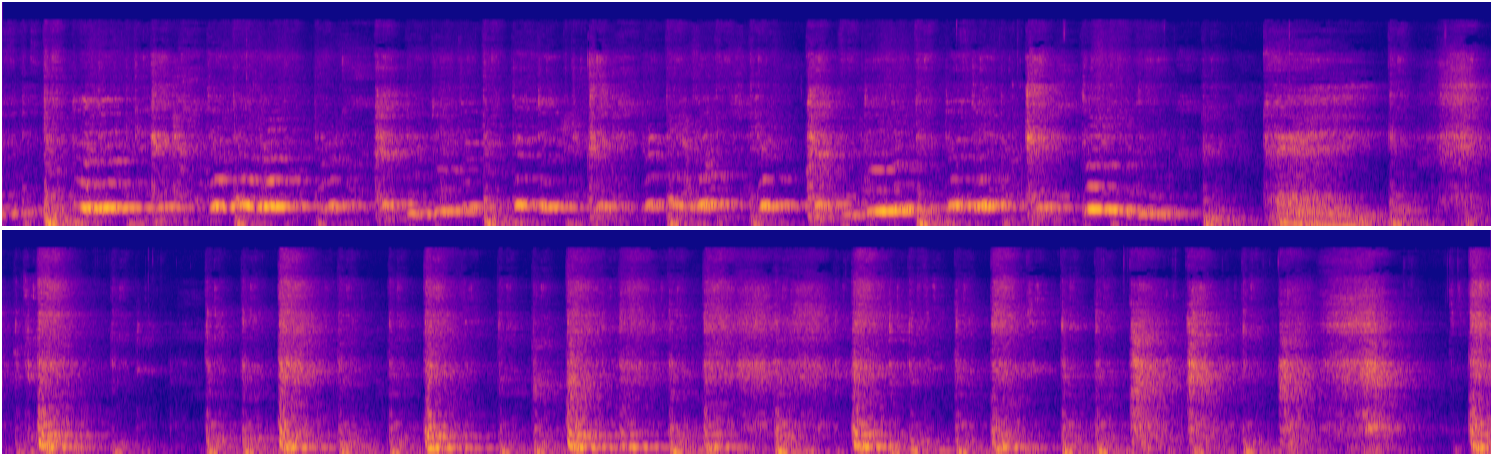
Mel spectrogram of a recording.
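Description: A boy beatboxing into a handheld microphone through a PA: sharp kick and snare sounds with a hummed melody line over the beat in the first half. Then a deep bass sound about ten seconds in, followed by a busier run of drum sounds. It stops just before the end.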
